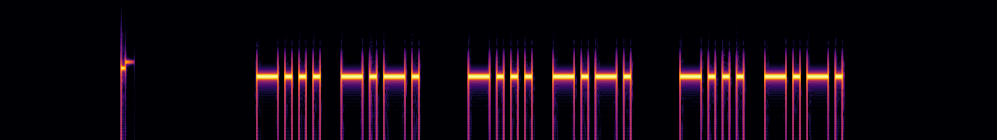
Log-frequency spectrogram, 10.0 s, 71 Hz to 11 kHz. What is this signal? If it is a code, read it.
Morse code, heard as a keyed tone, about 17 wpm, 700 Hz. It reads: BC BC BC
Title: Canadian Provinces and Territories - Repeated 3x - 17wpm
